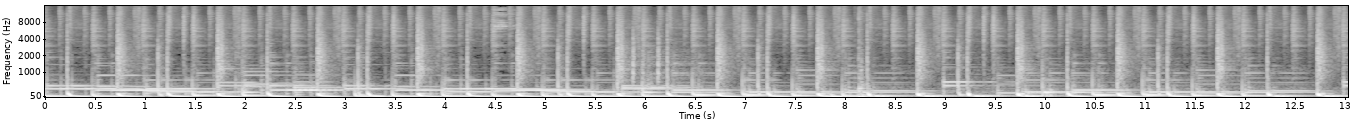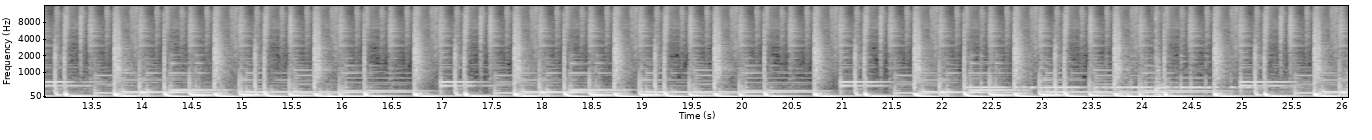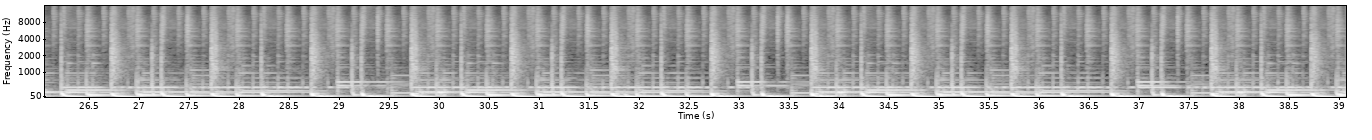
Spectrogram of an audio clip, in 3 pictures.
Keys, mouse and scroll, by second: 0.4 click, 3.6-4.3 scroll down 1, 4.3-4.9 scroll up 1, 4.9 click, 6.3 click, 8.1 click, 8.5 click, 9.1 scroll down 1, 9.4 middle click, 10.0 scroll up 3, 10.6 click, 12.6 scroll down 1, 12.7 middle click, 13.5 click, 14.8 middle click, 15.5 click, 16.0 scroll down 1, 16.2 middle click, 17.2 click, 17.7 click, 18.4 click, 18.8 scroll down 1, 19.1 scroll up 2, 19.7 scroll up 1, 20.7 click, 21.7 click, 22.9 click, 23.8 click, 24.4 click, 24.7 middle click, 25.3 ctrl+z, 25.7 click, 26.2 scroll down 3, 26.6-27.0 scroll up 5, 27.0 middle click, 27.3-27.6 scroll down 5, 27.8 shift+middle click, 28.2 scroll down 1, 28.4 middle click, 29.7 scroll up 2, 30.3 click, 33.2 click, 33.5 click, 33.8 click, 34.3 click, 34.6 click, 35.8 middle click, 36.8 click.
